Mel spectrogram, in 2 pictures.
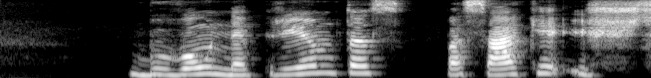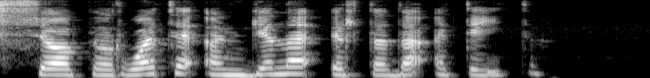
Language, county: Lithuanian, Vilnius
